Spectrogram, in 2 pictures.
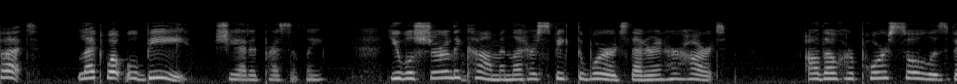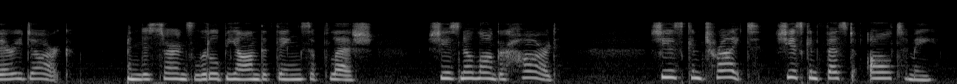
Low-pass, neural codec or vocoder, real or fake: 7.2 kHz; none; real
